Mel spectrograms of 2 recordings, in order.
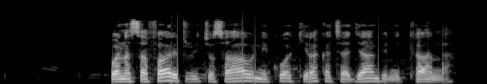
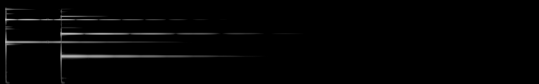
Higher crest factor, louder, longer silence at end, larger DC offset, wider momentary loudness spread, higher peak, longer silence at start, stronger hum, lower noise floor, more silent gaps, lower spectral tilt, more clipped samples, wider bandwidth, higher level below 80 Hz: about the same, 18 dB vs 22 dB; about the same, -19 LUFS vs -18 LUFS; second, 0.35 s vs 3.35 s; neither; second, 10 LU vs 19 LU; about the same, -2 dBFS vs -4 dBFS; first, 1.1 s vs 0.05 s; neither; second, -68 dBFS vs under -90 dBFS; neither; first, -4 dB/octave vs 7.5 dB/octave; neither; second, 9 kHz vs 15.5 kHz; first, -58 dBFS vs -84 dBFS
